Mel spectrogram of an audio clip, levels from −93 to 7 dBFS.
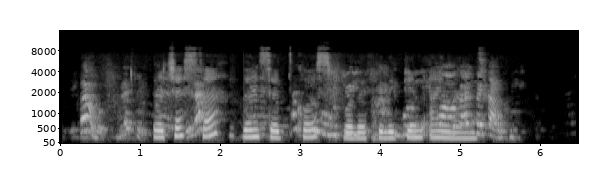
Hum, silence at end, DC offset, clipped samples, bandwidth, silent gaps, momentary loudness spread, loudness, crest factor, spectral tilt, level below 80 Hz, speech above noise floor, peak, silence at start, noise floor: none; 0.75 s; under 0.1%; under 0.1%; 9.2 kHz; none; 11 LU; -24 LUFS; 16 dB; -5.5 dB/octave; -72 dBFS; 54 dB; -8 dBFS; 0.25 s; -77 dBFS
